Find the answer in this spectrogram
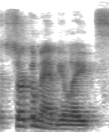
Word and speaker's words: circumambulate: 1 2 3 1 7 - a celebrant circumambulate I said it right but I didn't think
